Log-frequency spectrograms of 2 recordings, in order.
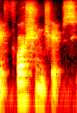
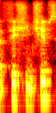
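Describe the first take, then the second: First: Fish said as "frosh", rounded vowel; New Zealand pronunciation. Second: Said in the usual way. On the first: Retold or imitated. Australian host mocking how New Zealanders say fish, light Kiwi vowel. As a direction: mimic the Kiwi "frosh and chips", lightly teasing. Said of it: "they say". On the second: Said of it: "the way that they say".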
